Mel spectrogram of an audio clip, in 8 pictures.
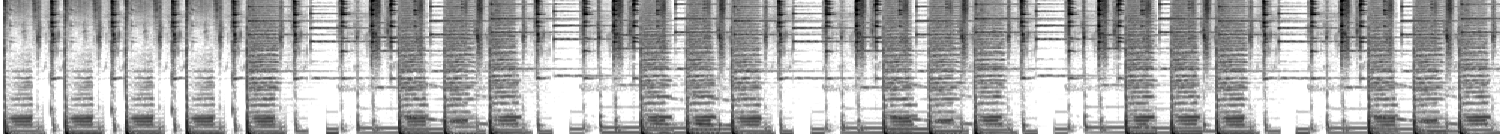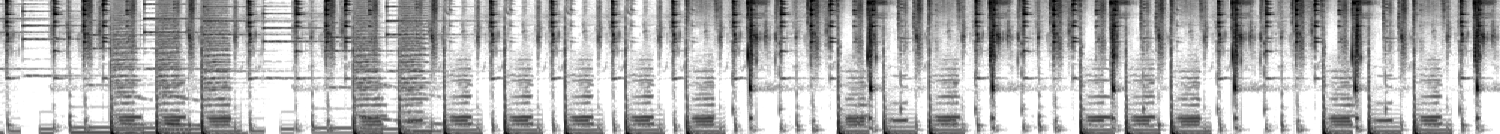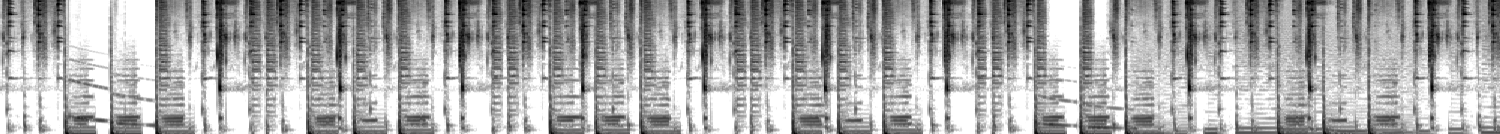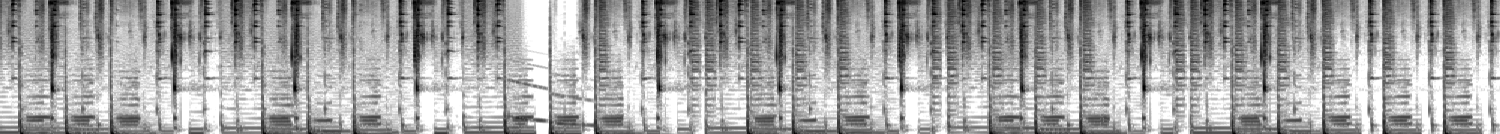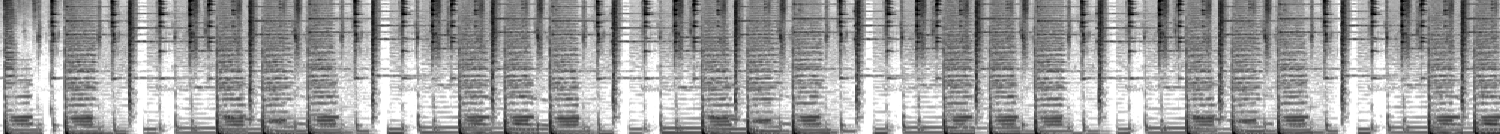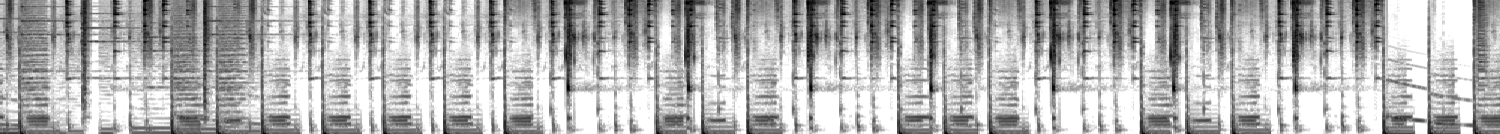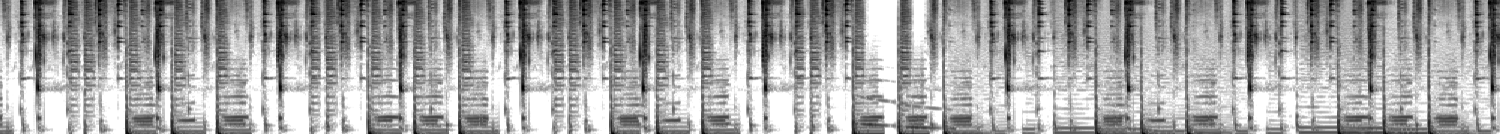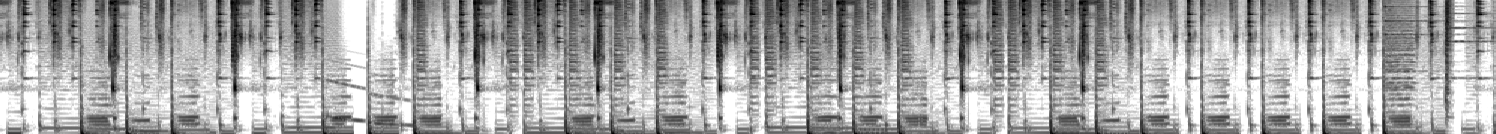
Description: Hip Hop, R&B
Ab Minor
